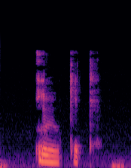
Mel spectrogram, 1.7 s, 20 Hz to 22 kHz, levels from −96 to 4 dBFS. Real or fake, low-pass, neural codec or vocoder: real; 7.2 kHz; none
